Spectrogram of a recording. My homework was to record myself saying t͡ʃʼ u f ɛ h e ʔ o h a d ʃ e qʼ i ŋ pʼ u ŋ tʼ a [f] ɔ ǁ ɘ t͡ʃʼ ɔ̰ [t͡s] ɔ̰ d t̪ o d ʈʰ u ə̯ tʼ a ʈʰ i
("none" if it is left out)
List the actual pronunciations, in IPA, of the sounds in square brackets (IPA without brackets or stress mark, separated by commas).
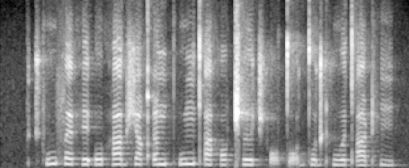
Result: h, t̪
